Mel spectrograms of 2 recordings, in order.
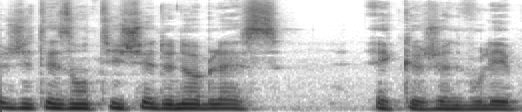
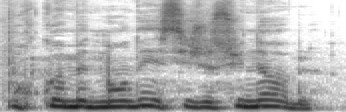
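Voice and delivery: joyful; 8 semitones higher than usual. A narrator's reading. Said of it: "d'un air joyeux".

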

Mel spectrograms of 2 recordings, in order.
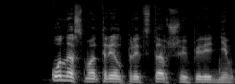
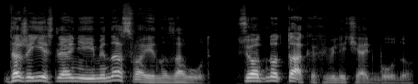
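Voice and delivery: usual speaking voice

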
